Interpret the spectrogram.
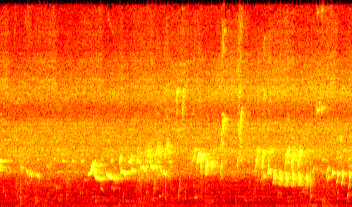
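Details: Aviary budgerigars giving a continuous, busy warble of high, scratchy chirps and twitters that grows denser toward the end.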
